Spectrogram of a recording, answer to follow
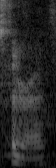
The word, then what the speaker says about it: Thrawn: The Game of Thrawn, actually. Is that how you pronounce it? No, he's Thrawn.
